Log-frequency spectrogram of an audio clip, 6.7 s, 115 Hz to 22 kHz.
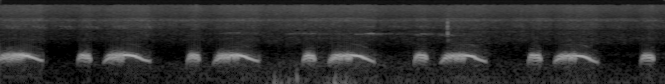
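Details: Spotted dove out in an upland field, cooing in the 'thúc gù' style. Paired phrases of a clipped hoot then a drawn-out, arching coo repeat steadily about every 1.2 seconds, over a faint low hum and a brief thud.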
